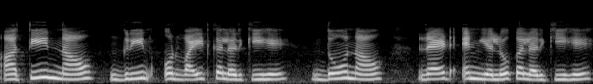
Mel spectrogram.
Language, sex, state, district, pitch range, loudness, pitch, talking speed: Hindi, female, Jharkhand, Jamtara, 230-265 Hz, -14 LUFS, 245 Hz, 170 wpm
